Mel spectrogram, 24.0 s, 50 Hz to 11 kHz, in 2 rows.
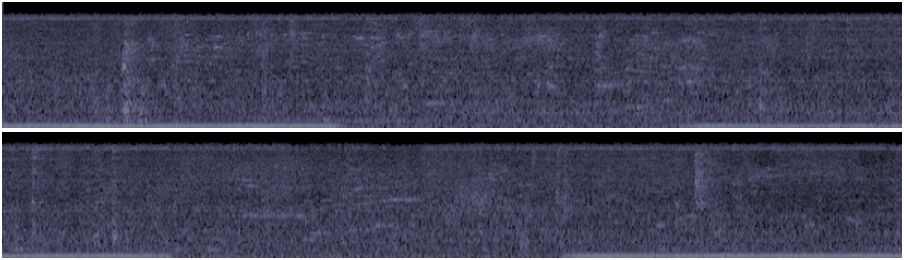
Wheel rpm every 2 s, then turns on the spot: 0, 0, 0, 0, 0, 0, 0, 0, 0, 0, 0, 0.
none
